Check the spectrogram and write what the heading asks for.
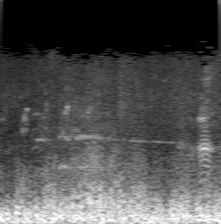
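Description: Wind buffeting the microphone, a loud, constant low rumble, with a faint high steady tone lasting about a second in the middle.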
